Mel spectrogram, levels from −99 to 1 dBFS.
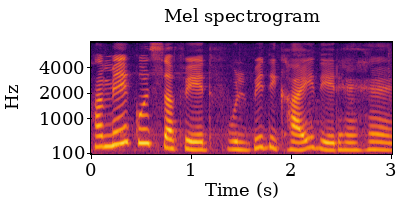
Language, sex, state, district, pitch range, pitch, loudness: Hindi, male, Chhattisgarh, Raipur, 200-260 Hz, 210 Hz, -17 LUFS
